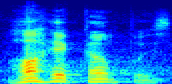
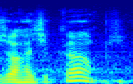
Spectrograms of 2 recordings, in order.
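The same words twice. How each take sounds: First: The name is said with a Spanish accent. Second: The name is said with a Portuguese accent. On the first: The speaker sounds fluent. The speaker calls it right. "é o sotaque ... virou fluente" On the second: The speaker does not sound fluent. The speaker calls it wrong. "o cara não é fluente"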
